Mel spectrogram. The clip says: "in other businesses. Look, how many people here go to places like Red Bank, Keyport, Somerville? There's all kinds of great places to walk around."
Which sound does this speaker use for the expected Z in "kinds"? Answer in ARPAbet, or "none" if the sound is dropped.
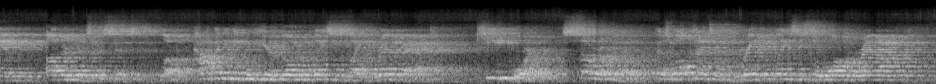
Z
